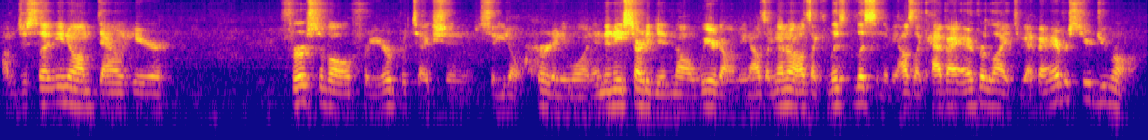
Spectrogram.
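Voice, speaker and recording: A man on a podcast telling stories of his years as a corrections officer, in a blunt, profane, animated way. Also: medium pitch, quick pace, slight background noise, low-quality recording. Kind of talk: casual storytelling chat.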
